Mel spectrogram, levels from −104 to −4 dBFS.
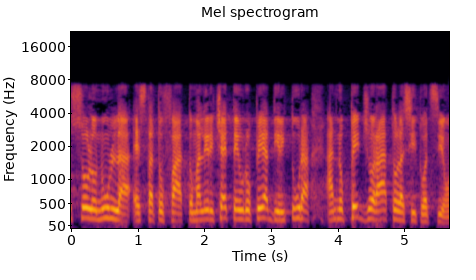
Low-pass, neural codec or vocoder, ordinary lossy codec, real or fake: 7.2 kHz; none; Opus, 64 kbps; real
